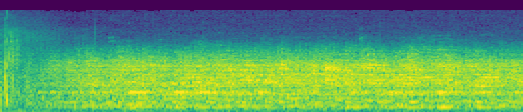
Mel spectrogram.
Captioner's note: Cowbells ring in the distance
